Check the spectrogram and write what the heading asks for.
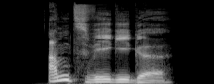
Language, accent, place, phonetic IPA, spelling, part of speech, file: German, Germany, Berlin, [ˈamt͡sˌveːɡɪɡə], amtswegige, adjective, De-amtswegige.ogg
- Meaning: inflection of amtswegig: 1. strong/mixed nominative/accusative feminine singular 2. strong nominative/accusative plural 3. weak nominative all-gender singular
